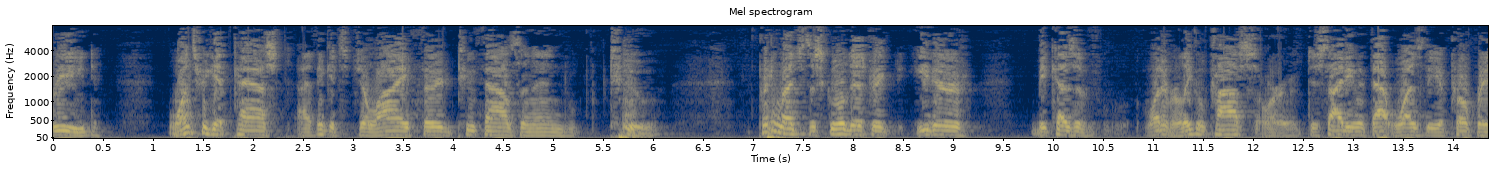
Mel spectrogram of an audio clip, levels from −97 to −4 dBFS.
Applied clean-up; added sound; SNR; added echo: neural separator model SepFormer DNS4.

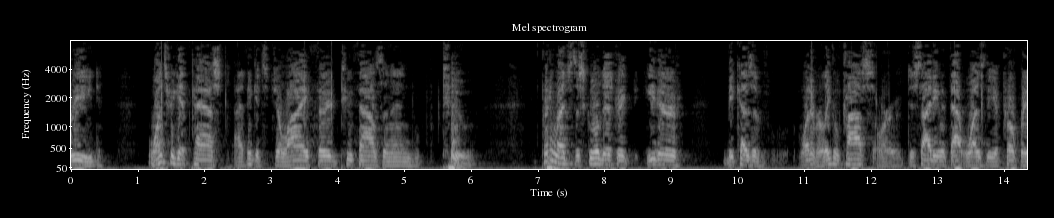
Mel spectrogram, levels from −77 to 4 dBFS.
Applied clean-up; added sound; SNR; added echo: none; Typing; 19 dB; reverberation time 0.2 s.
